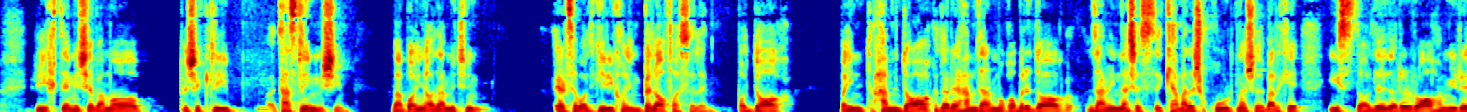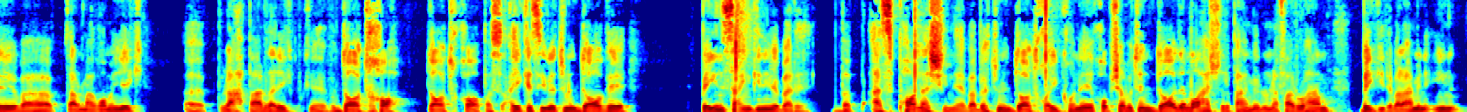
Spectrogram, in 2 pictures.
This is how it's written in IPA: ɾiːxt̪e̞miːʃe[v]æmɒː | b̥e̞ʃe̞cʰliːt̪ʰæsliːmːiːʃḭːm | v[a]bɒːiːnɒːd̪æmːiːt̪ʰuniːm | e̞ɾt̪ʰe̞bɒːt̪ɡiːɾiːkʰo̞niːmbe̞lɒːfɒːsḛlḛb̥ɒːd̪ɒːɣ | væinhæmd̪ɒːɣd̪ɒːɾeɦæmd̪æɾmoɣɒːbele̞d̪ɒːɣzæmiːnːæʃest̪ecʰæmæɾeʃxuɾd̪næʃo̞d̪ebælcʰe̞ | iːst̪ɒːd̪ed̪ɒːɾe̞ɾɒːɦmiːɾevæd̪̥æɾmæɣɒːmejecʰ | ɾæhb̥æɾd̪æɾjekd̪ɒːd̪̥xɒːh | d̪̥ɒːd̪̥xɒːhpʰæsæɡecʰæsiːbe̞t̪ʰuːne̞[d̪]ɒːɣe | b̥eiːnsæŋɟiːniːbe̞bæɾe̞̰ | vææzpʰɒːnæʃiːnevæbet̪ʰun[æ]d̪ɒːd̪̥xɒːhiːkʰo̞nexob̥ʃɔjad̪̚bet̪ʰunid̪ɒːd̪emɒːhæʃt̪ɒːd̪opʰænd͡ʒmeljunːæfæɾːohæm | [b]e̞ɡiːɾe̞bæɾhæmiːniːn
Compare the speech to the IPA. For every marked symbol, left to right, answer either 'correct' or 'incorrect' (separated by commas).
correct, incorrect, correct, incorrect, correct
